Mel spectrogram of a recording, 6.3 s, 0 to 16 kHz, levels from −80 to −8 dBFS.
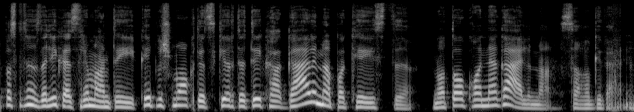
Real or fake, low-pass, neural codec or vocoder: fake; 14.4 kHz; codec, 44.1 kHz, 3.4 kbps, Pupu-Codec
